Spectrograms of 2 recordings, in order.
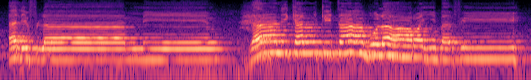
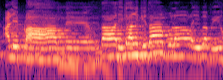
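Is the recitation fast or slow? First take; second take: slow; fast. First: It is recited slowly with clear separate words. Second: It is recited quickly with words run together. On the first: The reader can reflect on the meaning. The speaker calls it right. "Kalau kita baca pelan-pelan" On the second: The reader does not absorb the meaning. The speaker calls it wrong. "Terlalu cepat nanti kurang menghayati"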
